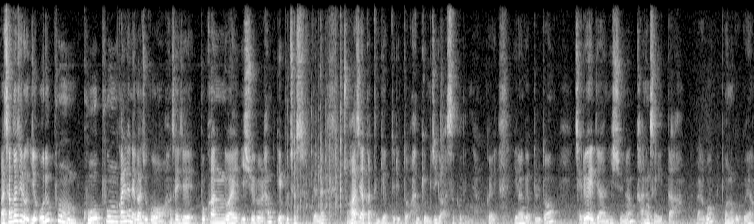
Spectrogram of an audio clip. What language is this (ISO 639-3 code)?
kor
